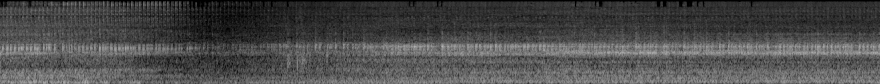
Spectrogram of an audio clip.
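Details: Toyota C-HR 1.2 turbo engine at idle: a fast, even metallic rattle of about three or four beats a second rides over the engine.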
